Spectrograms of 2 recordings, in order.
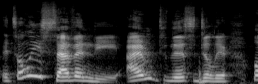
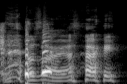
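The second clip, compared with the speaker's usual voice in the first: laughing apology; 7 semitones higher, 8 dB louder than usual. Real, not acted.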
